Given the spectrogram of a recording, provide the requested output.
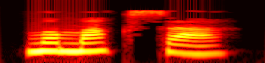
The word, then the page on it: memaksa: Indonesian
